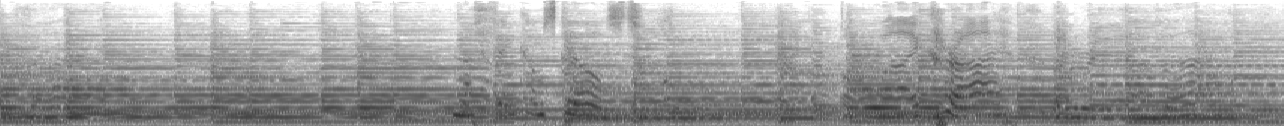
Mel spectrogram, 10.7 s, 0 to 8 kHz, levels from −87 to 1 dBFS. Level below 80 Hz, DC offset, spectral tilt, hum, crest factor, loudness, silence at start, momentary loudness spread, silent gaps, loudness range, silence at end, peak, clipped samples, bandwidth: -46 dBFS; 0.3%; -7 dB/octave; none; 16 dB; -24 LUFS; 0 s; 6 LU; none; 2 LU; 0 s; -8 dBFS; under 0.1%; 8 kHz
